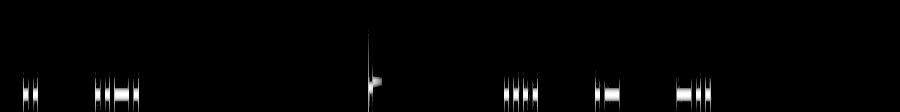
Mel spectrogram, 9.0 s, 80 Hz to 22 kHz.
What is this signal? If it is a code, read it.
Morse code, heard as a keyed tone, about 25 wpm, spaced as for 12 wpm, 690 Hz. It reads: IF HAD
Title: 4x Character Spacing - Top 100 Words - 25wpm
